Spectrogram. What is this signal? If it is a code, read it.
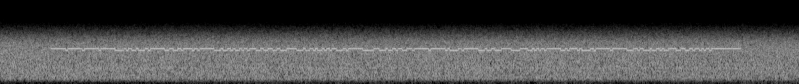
RTTY (45.45 baud, 170 Hz shift), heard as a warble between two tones, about 1950 Hz centre, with radio static. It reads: IK DUIM DAT WE MORGEN BIJ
